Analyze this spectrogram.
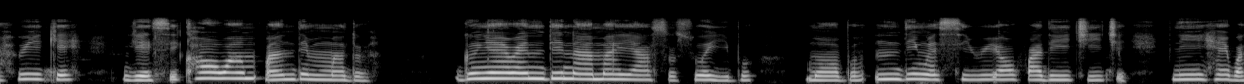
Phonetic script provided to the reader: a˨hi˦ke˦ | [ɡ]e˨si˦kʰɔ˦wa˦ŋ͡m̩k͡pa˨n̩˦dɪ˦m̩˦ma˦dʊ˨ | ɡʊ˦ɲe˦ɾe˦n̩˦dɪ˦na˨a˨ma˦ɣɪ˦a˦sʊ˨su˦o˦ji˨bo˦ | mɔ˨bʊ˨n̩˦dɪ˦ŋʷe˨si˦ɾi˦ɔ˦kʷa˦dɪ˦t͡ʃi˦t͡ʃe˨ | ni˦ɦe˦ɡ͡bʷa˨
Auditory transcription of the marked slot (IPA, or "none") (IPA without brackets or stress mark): ɡ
